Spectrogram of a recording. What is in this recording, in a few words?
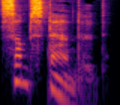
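"substandard", British English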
